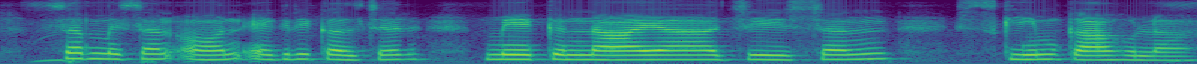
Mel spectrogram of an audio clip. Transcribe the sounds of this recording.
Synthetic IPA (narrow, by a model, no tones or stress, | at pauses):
səbʱmɪsənʔɔːnɛɡɾikəlt͡ʃəɾmẽknaːjad͡ʒeːsənskiːmkaɦolaː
